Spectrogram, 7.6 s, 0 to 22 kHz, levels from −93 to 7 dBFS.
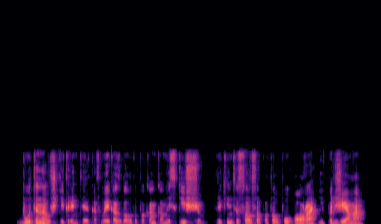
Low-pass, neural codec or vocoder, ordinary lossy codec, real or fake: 7.2 kHz; vocoder, 44.1 kHz, 128 mel bands every 512 samples, BigVGAN v2; AAC, 48 kbps; fake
